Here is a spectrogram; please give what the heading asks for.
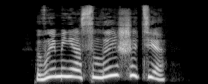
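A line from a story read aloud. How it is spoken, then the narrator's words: Shouting. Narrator (Russian): кричала Алиса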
